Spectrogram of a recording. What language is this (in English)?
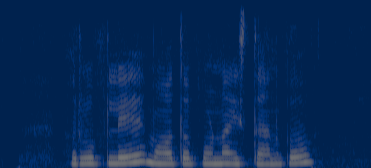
Nepali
